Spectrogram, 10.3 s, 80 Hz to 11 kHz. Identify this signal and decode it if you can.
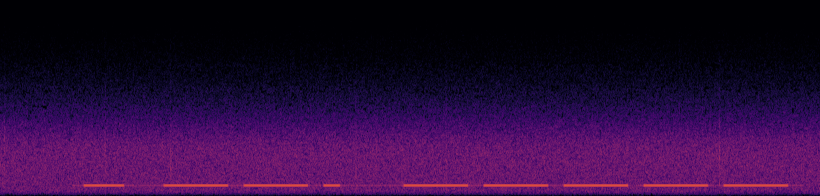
Radio time signal (JJY), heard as a tone whose level steps once a second, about 700 Hz, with radio static. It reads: 1 0 0 M 0 0 0 0 0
